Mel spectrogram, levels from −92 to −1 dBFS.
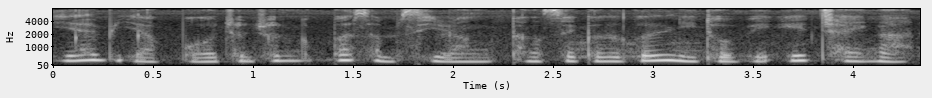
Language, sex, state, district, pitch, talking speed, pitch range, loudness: Garo, female, Meghalaya, West Garo Hills, 230 Hz, 95 wpm, 225-260 Hz, -22 LUFS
